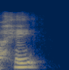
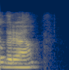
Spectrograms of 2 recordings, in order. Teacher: en la sílaba G, suena como fricativo, mientras que en la sílaba gra, suena como oclusivo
